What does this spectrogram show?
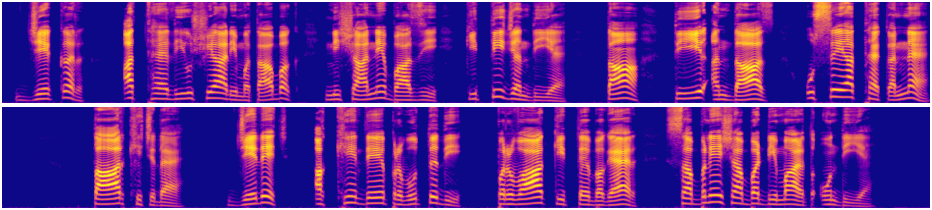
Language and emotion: Dogri, neutral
